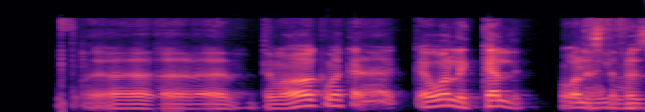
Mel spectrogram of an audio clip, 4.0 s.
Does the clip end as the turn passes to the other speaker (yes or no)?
yes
